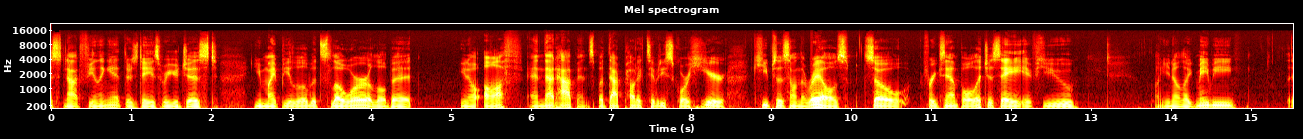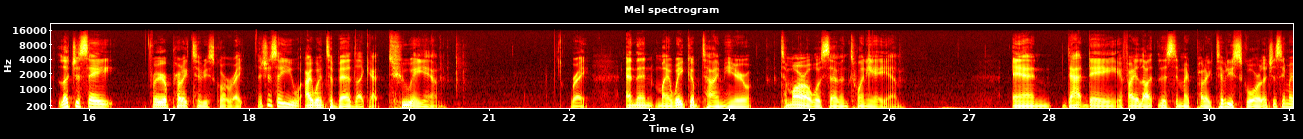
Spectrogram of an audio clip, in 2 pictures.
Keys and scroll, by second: 19.4-20.5 typing, 23.9-27.1 typing.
